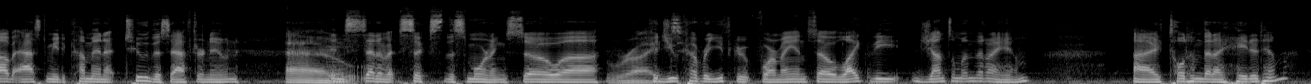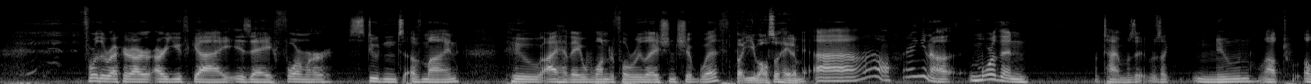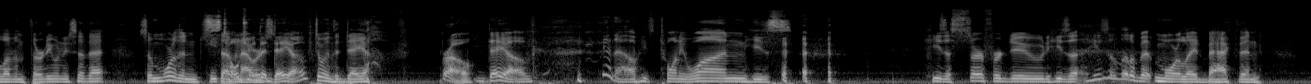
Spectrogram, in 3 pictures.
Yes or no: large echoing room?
no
